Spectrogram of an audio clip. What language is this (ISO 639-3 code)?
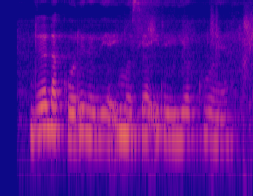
kik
